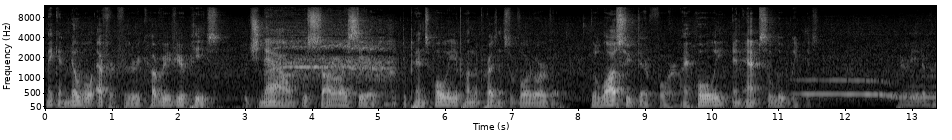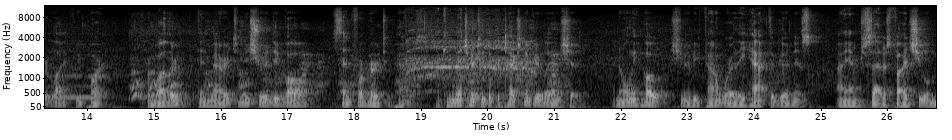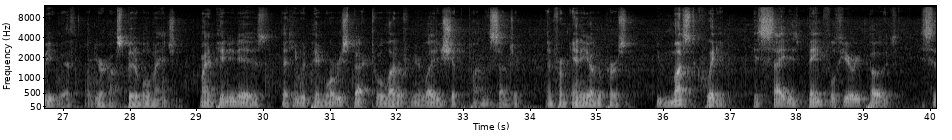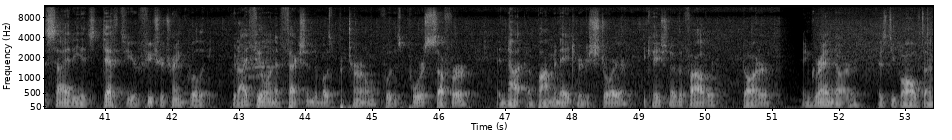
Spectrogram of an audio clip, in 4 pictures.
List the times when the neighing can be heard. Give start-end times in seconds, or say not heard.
3.2-5.3, 18.8-20.8, 43.0-43.6.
